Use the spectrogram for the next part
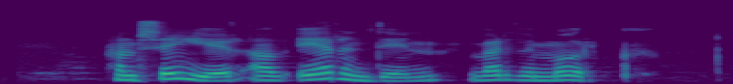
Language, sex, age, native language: Icelandic, male, 12, Icelandic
